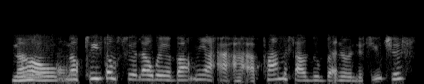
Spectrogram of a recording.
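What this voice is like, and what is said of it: Whiny pleading voice. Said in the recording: “Are you whining? Why are you sound like a bitch?”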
